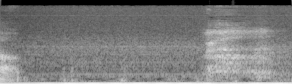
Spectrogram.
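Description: A man's sharp breath in about one and a half seconds in, over a loud, steady low electrical hum.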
